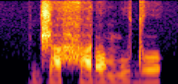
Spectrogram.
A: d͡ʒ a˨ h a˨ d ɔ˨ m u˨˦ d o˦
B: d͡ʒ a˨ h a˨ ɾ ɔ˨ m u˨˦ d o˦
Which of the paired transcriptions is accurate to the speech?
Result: B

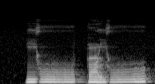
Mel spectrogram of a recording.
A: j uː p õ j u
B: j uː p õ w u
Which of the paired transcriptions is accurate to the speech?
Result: A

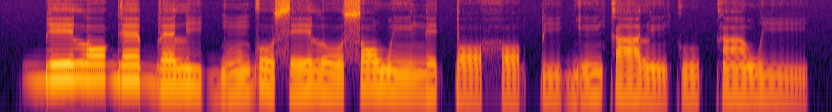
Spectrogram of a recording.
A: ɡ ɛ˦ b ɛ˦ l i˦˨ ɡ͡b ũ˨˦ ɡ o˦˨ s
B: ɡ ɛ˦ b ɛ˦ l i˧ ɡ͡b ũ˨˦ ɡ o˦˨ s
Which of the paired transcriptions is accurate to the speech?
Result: A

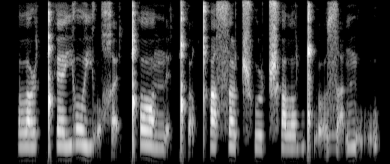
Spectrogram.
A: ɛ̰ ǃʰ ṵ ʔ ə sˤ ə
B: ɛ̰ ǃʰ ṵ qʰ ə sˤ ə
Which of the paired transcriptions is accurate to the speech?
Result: B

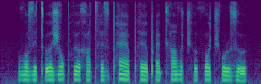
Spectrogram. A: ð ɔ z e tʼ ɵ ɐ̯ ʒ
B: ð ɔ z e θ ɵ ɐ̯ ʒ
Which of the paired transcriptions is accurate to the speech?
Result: A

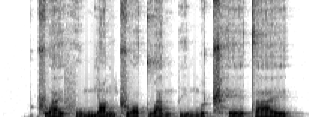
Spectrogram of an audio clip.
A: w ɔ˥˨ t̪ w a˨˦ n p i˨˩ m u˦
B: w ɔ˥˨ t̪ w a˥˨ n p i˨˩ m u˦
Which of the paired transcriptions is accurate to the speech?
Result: A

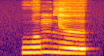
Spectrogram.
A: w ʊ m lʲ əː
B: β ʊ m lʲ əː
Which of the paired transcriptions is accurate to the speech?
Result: A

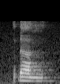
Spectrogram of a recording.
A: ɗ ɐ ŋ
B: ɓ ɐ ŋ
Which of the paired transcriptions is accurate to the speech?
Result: A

